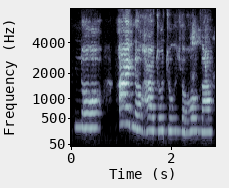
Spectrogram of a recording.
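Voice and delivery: high, whiny immigrant tenant voice; mock tenant voice. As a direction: whine like a fretful tenant. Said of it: "She's like".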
